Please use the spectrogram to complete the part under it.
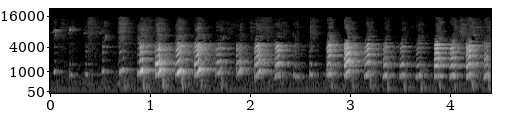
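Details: A female adopted puppy lets out rapid, high, squeaky yips and whines, her bark/whine sounding strangely like a chattering monkey.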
